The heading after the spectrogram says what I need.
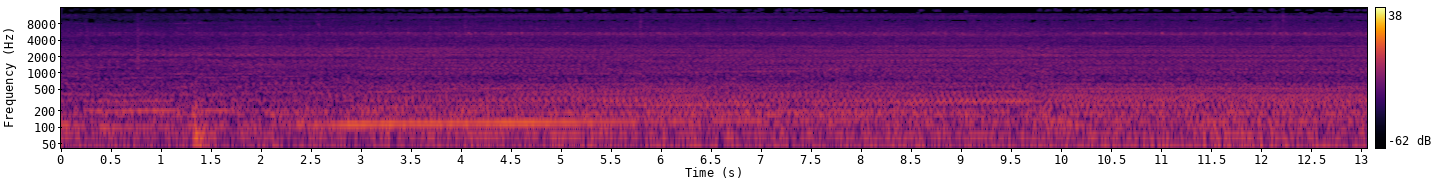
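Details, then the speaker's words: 2005 Chevrolet Silverado 2500HD 4x4, 6.6 Duramax diesel, 20,000 miles, driving uphill: the engine note rises and settles through each automatic shift with no slipping, hesitation, flaring or hanging. Normal automatic transmission shifting. "we're gonna head up the hill here so you can hear for yourself how the automatic transmission doesn't slip doesn't hesitate doesn't hang gears nothing like"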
